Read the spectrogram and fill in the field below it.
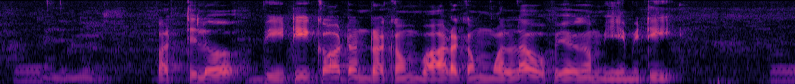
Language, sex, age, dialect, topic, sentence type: Telugu, male, 31-35, Utterandhra, agriculture, question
